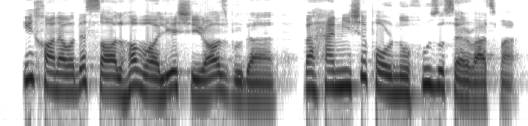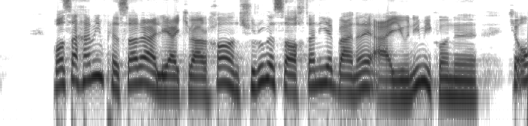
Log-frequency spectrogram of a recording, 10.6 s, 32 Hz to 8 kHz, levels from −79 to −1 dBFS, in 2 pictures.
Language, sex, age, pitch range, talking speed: Persian, male, 30-49, 120-175 Hz, 140 wpm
